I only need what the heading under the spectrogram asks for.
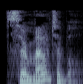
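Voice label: "surmountable", British English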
